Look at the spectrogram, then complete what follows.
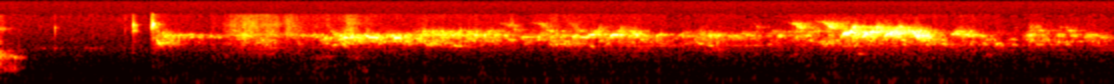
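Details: A house wren sings a rapid, bubbling high chatter almost continuously for several seconds, tangled with a warbler's high notes. It was captured by an automated recorder set to record birds at sunrise.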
